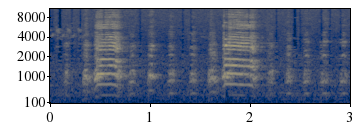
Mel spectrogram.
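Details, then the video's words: Hen from a neighbor's farm giving two long, loud, nasal squawks about a second apart between rapid soft clucks. "Chicken Hen Sound Effect [Audio]"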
